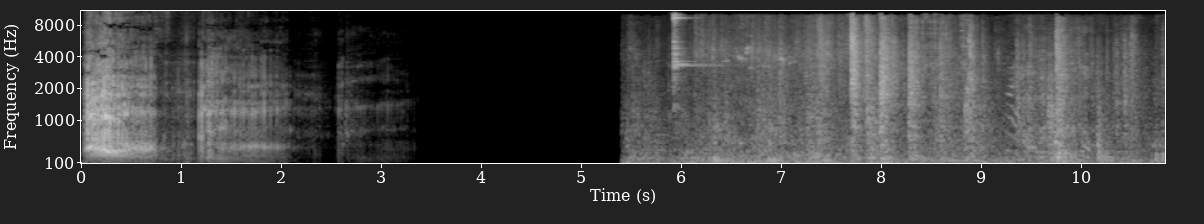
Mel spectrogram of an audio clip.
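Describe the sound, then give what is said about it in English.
A leopard lets out a loud, rough roar for about two seconds, followed by a few seconds of silence and then a steady wash of noisy clatter and commotion. “I don't want anything to do with the leopard.”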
